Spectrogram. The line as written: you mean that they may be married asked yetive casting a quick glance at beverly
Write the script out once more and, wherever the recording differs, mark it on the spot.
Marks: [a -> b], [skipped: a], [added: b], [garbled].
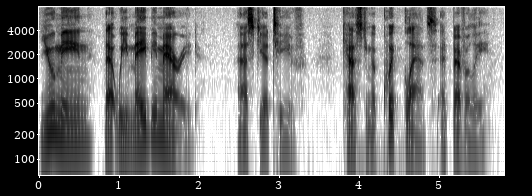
you mean that [they -> we] may be married asked yetive casting a quick glance at beverly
